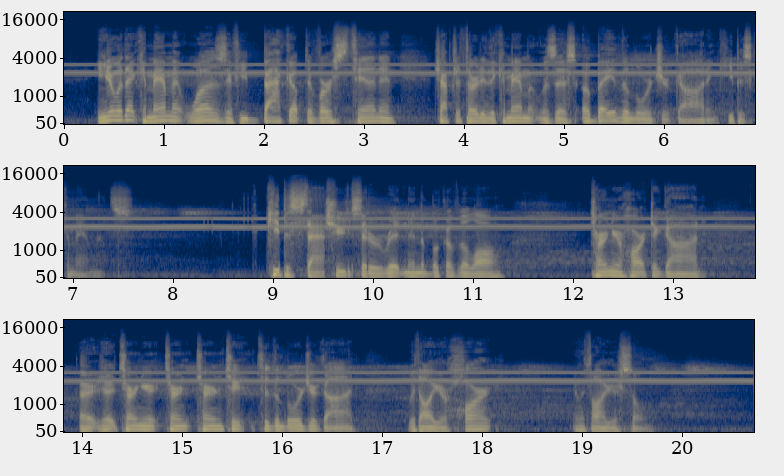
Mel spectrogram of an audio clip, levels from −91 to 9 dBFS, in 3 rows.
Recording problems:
echo of what is said; faint; from 5.5 s on; 310 ms later, 20 dB below the speech
high-pitched whine; noticeable; throughout; 2.5 kHz, 10 dB below the speech
choppy; very; at 9.5 s; 13% of the speech affected

